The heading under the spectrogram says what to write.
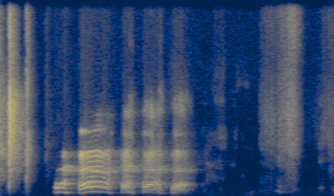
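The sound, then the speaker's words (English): Two quick, sharp hand claps ring out at the start, followed by a drawn-out vocal sound with several rising and falling syllables, then a faint rustle. “Hold on, let me clap.”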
